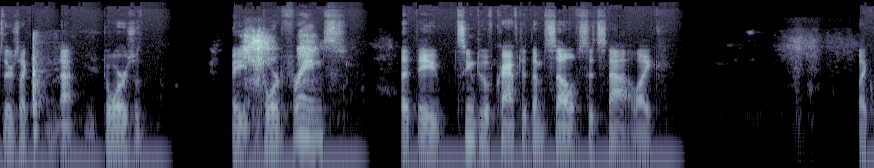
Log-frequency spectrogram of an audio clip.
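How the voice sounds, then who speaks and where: A man speaking as game master, narrating a tabletop role-playing game in an informal, halting way. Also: on the low side, sharp tone, a little hiss or hum.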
